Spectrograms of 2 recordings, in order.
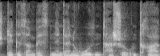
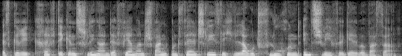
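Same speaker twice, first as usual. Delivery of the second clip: usual speaking voice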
